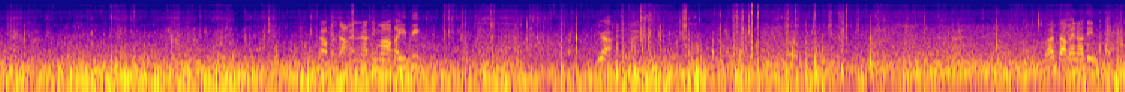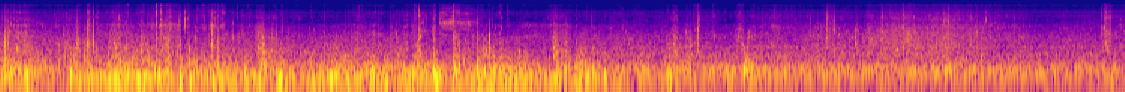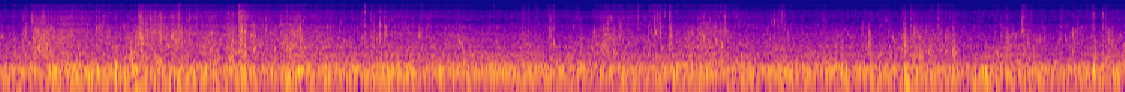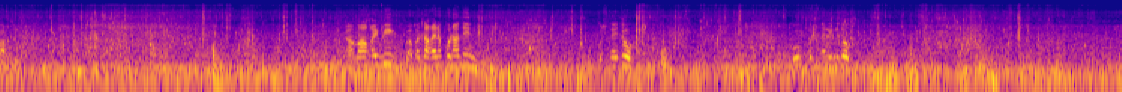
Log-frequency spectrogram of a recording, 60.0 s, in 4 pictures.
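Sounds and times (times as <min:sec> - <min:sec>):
knocks and clatters on boat: 0:00.0 - 0:59.9
sea water sloshing against boat: 0:00.0 - 0:59.9
wind buffeting microphone: 0:00.0 - 0:59.9.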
